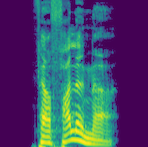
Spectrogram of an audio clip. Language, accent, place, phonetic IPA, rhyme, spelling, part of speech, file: German, Germany, Berlin, [fɛɐ̯ˈfalənɐ], -alənɐ, verfallener, adjective, De-verfallener.ogg
- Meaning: inflection of verfallen: 1. strong/mixed nominative masculine singular 2. strong genitive/dative feminine singular 3. strong genitive plural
